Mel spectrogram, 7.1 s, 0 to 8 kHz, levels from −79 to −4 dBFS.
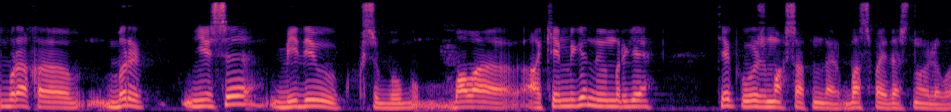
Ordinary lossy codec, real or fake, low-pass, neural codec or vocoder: none; real; 7.2 kHz; none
